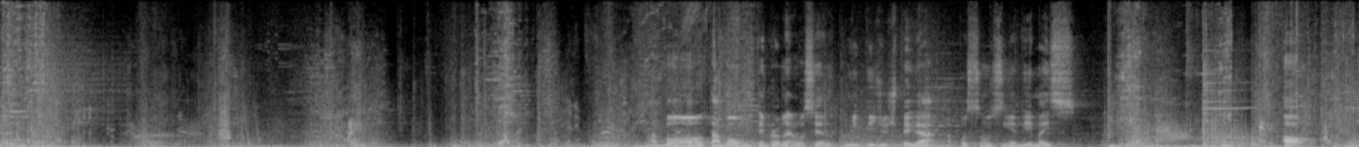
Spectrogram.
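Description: Sharp fighting sound effects crackle and burst in quick bursts.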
